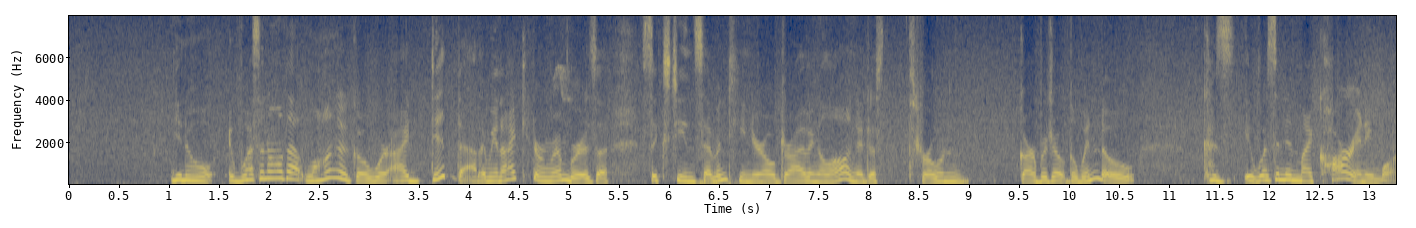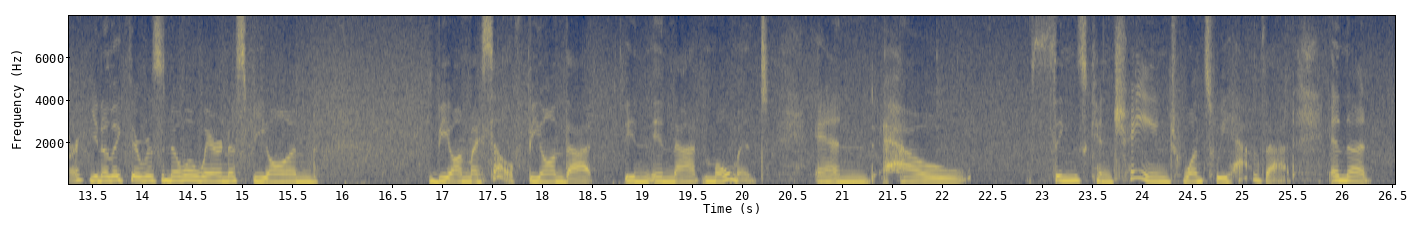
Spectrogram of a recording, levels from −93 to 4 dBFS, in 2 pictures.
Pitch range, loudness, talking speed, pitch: 180-225 Hz, -15 LUFS, 150 wpm, 195 Hz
